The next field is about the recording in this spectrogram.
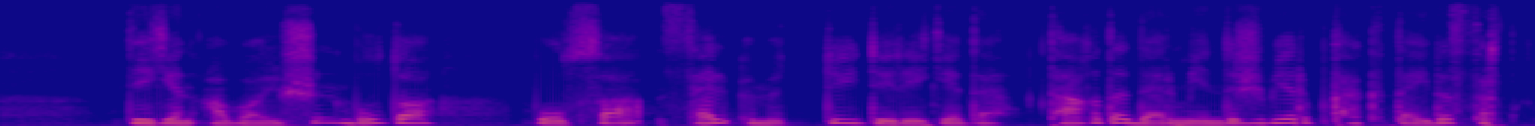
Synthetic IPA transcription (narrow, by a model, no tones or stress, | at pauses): d̪̥e̞ɡʲe̞nɑbɑjʏʃɪnbʊlˠd̪ɑ | bo̞lˠsɑsælʏmɪt̪ːe̞jd̪e̞ɾe̞kʲe̞d̪ɪt̪ʰɑʁəd̪ɑd̪æɾme̞nd̪ɪʒɪbe̞ɾɪp̚kʲʰækʲɪ̥t̪æjd̪ɪsəɾt̪̚q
